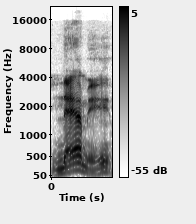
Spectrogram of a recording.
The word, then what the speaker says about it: NAMI: He's also Chief Medical Officer of NAMI, which stands for the National Alliance of Mental Illness, or on Mental Illness.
